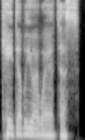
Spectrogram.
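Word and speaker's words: Quietus: It's the quias charm pronounced kwiatus.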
